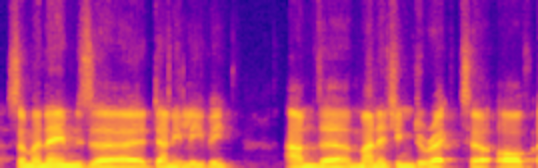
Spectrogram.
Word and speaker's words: Levy: or something like that uh yeah normally people pronounce it Levy like a tax levy but it's actually Levy but hey I'm used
